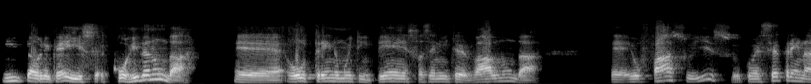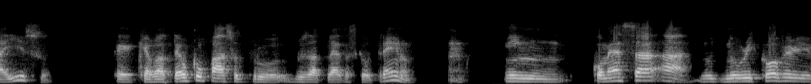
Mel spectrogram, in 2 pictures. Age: 20-39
